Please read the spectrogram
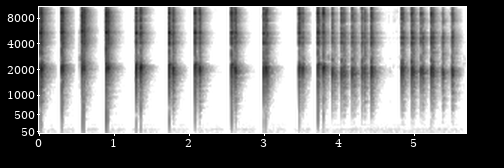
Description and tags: A few different wooden claps made using castanets.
